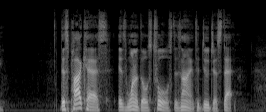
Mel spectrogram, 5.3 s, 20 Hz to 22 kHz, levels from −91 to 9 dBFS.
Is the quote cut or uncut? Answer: cut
